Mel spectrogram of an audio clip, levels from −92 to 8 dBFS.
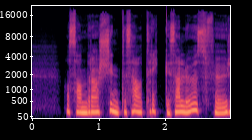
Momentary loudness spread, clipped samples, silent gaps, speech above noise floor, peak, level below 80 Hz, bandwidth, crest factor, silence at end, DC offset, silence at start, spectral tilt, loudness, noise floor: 7 LU; under 0.1%; none; 36 dB; -12 dBFS; -66 dBFS; 18.5 kHz; 12 dB; 0 s; under 0.1%; 0.5 s; -5.5 dB/octave; -24 LUFS; -59 dBFS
